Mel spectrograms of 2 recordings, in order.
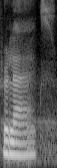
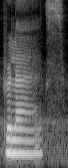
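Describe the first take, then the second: No difference in how they are said.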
